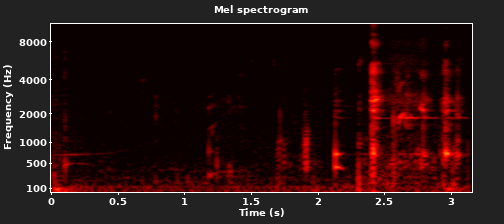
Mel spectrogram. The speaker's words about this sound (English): Let me just have a sip of water because my throat is getting dry.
